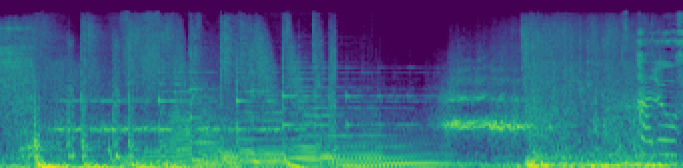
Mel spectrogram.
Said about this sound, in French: J'ai freiné trop tard, c'est la cata.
